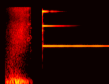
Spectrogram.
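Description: Channel intro sting: a brief rush of noise with a low thud, then a single bright ding struck just under a second in that rings on as one steady high tone.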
